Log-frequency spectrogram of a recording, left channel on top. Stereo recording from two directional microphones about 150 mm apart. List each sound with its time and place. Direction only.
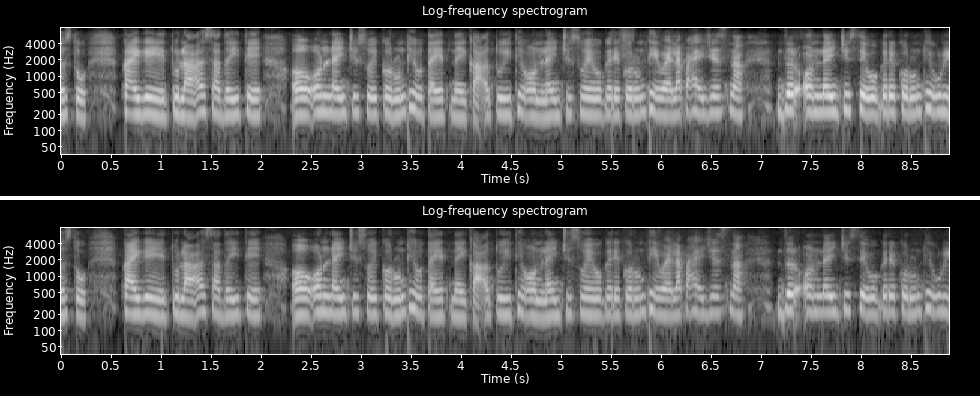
0.0 s a woman's voice: 5° left (ahead or behind)
7.4 s speech: 35° left (ahead or behind)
